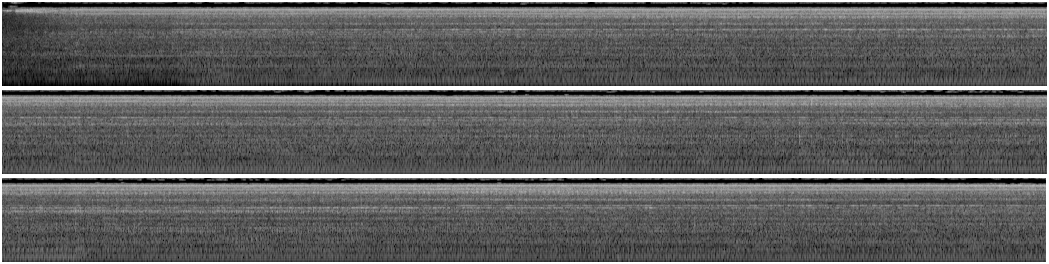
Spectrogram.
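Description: Vertical milling machine running, its end mill cutting a tapered bore in a metal engine mount: a steady machine hum with a squeal of higher tones over it. The cut gets louder about two seconds in and then runs evenly.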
